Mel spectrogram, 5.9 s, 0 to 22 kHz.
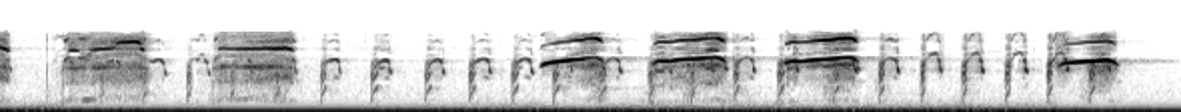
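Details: Loch Garten Osprey nest with chicks on 5 July, as the male brings two fish: drawn, rising squeals alternate with rapid strings of short clipped chips, over a faint low background.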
